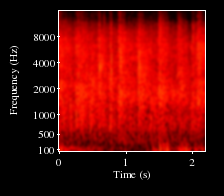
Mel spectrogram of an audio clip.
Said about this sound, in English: That's a great time to clap.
